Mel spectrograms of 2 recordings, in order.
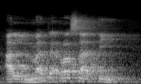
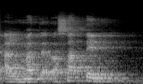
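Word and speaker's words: المدرسةِ: Ya, al madrasati, tidak al madrasatin. Kenapa? Iya, karena ada alif lamnya.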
